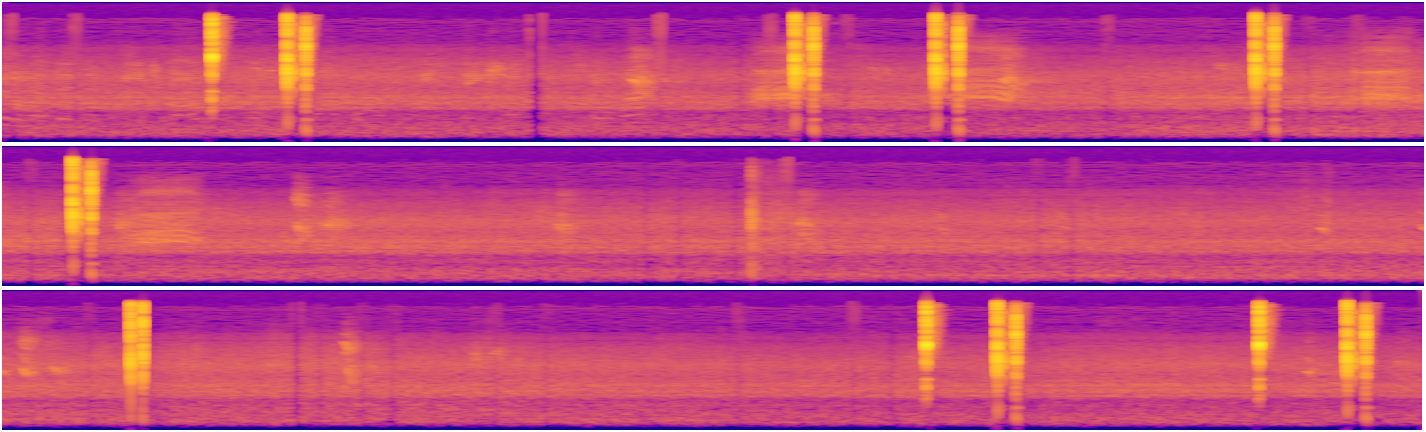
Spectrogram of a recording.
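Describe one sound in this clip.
Game menu buttons click sharply, now and then.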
